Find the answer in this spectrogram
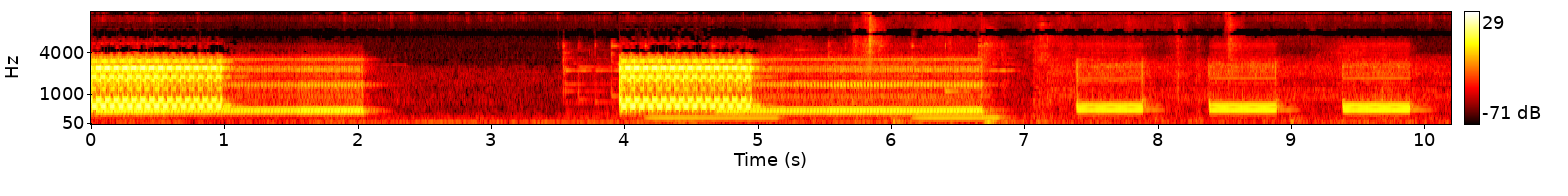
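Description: Hikvision video intercom ringing for an incoming door-station call: two rings about four seconds apart, each a chord of several tones lasting about two seconds. Near the end come three short beeps about a second apart as the call ends.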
